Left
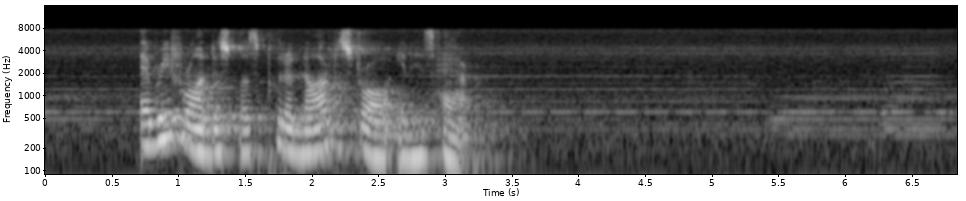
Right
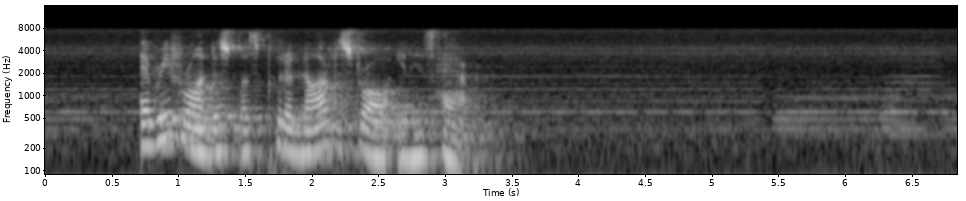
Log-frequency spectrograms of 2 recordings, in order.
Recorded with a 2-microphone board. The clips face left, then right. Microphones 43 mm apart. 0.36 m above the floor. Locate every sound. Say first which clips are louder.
0.7 s a woman speaking: left 1 dB; 5° right (ahead or behind), 0.9 m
